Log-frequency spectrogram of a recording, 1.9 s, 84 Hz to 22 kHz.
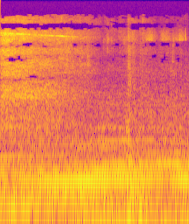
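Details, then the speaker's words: Chevy Equinox (2001–2008) or Pontiac Torrent (2006–2009) driving on the road: a loud, steady low howl under road noise. Its pitch changes when steering left to right, which points to a bad wheel bearing rather than the differential or driveshaft. "got a loud howl like that I'm pretty sure you folks should be able to hear that if you take the car and you turn it left to right and the pitch changes it's definitely a bad bilberry"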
